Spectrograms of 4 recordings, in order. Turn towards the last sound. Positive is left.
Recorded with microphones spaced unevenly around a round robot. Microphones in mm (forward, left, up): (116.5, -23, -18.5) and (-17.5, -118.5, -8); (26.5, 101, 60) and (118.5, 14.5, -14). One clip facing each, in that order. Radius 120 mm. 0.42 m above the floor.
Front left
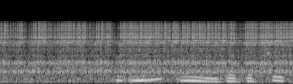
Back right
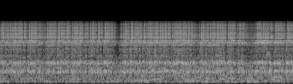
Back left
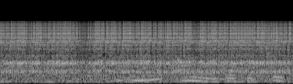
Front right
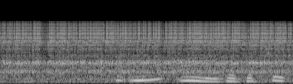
turn(degrees=0)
